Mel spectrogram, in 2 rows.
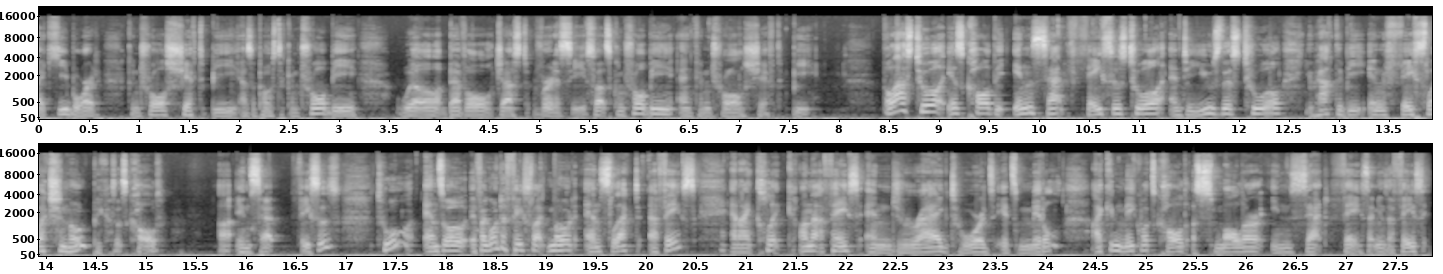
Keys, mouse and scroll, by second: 6.8 click, 10.5-13.5 drag, 18.7 click, 19.9 click, 21.9 click.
